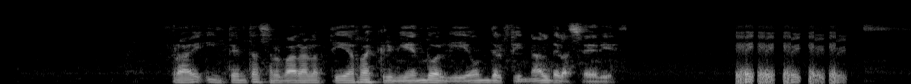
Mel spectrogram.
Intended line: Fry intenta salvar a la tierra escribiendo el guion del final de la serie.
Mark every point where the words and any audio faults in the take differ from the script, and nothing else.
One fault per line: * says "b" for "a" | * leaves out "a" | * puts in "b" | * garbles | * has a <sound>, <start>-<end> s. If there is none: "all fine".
* has a laugh, 7.4-8.5 s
